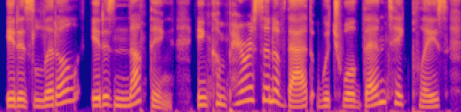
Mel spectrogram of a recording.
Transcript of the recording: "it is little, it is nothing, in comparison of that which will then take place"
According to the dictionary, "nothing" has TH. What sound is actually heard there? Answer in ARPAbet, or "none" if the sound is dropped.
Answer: TH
